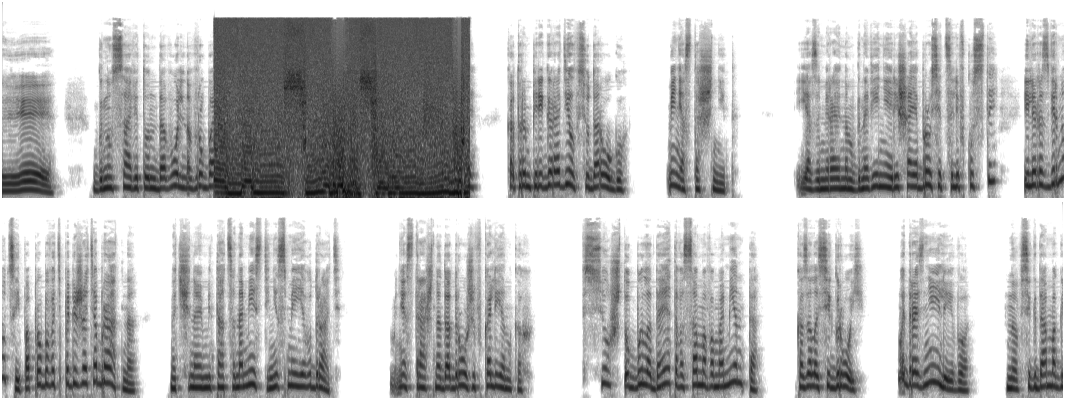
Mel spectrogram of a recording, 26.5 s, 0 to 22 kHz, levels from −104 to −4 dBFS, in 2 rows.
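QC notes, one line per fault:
2.65–5.85 s, wrong sample width: 16-bit integer data read as unsigned 8-bit, so each original sample becomes two byte-sized values. That gives loud noise with the original sound buried in it, playing at half speed and an octave lower.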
